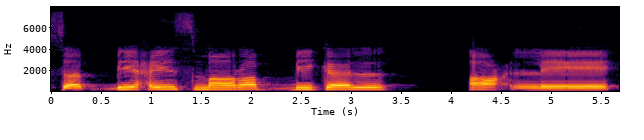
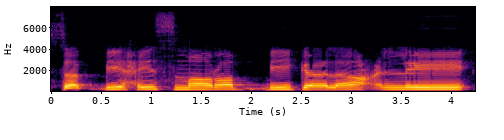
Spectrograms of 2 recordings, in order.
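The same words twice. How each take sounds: First: A brief silent break comes before the glottal stop. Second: The glottal stop is dropped and the vowel carries over. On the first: "saktah dan imalah" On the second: "nakal dan imalah"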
